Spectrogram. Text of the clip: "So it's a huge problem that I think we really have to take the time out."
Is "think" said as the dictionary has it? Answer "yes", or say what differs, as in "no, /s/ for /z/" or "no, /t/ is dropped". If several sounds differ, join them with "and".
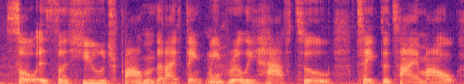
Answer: yes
